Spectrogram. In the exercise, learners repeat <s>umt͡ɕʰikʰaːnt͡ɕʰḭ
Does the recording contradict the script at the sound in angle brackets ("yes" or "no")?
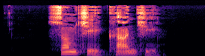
no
